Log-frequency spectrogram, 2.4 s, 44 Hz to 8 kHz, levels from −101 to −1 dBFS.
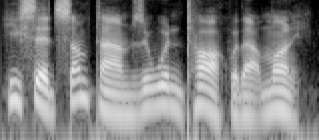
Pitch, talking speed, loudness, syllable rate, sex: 140 Hz, 200 wpm, -16 LUFS, 5.9 syllables/s, male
